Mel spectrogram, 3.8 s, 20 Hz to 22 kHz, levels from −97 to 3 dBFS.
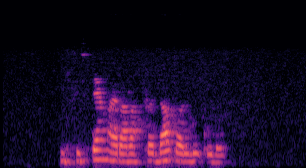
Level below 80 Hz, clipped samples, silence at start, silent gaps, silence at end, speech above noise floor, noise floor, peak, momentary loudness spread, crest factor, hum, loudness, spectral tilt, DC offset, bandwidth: -76 dBFS; under 0.1%; 0.75 s; none; 1.05 s; 44 dB; -76 dBFS; -16 dBFS; 14 LU; 18 dB; none; -32 LUFS; -7 dB/octave; under 0.1%; 6.8 kHz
